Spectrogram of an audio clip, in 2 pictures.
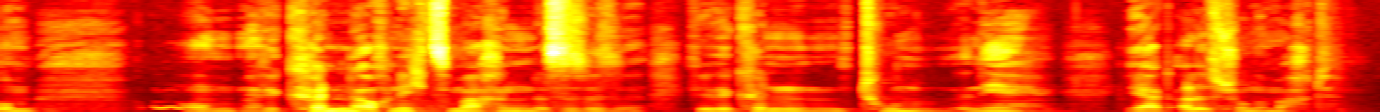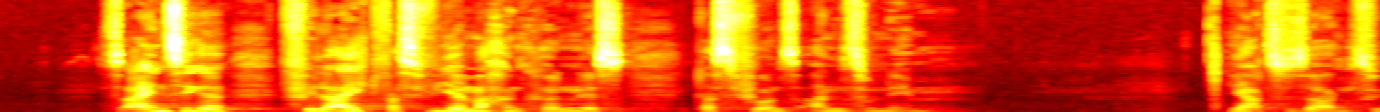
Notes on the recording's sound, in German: Teil einer Reihe, die während einer Jugendmitarbeiterschulung aufgezeichnet wurde.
